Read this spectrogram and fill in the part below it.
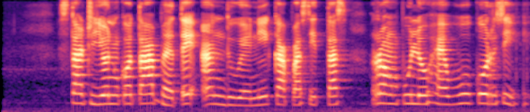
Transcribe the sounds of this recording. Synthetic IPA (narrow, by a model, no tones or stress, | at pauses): st̪ad̥i̤ɔnkot̪ab̥ä̤t̪eand̪uwenikapasit̪as | rɔŋpuloɦɛwukursi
